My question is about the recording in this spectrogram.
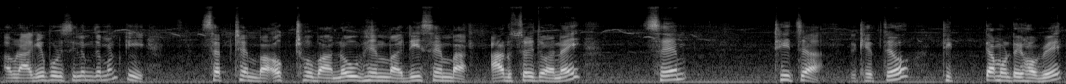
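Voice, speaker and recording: A man with a Bangladeshi accent teaching an English pronunciation lesson, repeating words slowly and deliberately. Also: high voice, a little mellow, a little hiss or hum. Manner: repetitive drilling, slow and deliberate. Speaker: English teacher and course founder.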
